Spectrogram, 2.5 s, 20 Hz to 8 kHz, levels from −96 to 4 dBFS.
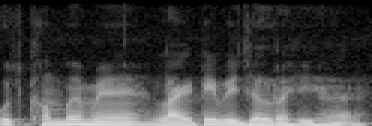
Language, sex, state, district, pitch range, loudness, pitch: Hindi, male, Jharkhand, Garhwa, 125-145 Hz, -13 LUFS, 135 Hz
